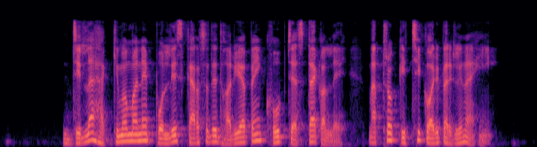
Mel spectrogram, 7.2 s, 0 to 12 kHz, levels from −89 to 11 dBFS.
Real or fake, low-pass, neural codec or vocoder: fake; 7.2 kHz; codec, 16 kHz, 4 kbps, FunCodec, trained on LibriTTS, 50 frames a second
